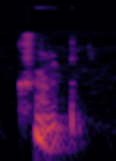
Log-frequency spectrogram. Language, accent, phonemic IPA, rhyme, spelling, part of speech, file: English, Southern England, /kɹæmp/, -æmp, cramp, noun / verb / adjective, LL-Q1860 (eng)-cramp.wav
- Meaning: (noun) 1. A painful contraction of a muscle which cannot be controlled; (sometimes) a similar pain even without noticeable contraction 2. That which confines or contracts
